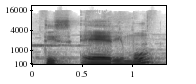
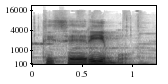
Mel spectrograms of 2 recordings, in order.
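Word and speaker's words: της ερήμου: Por ejemplo, el genitivo de la palabra hierimos, el desierto, no es tiserimu, sino tiserimu.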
